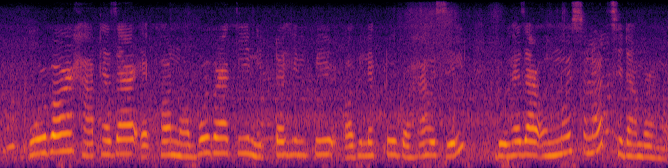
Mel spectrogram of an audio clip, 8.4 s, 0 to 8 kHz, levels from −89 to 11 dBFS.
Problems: constant background noise, background conversations at intervals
